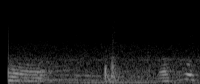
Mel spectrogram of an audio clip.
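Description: Voices of people talking near the camera, over a steady low hum.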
